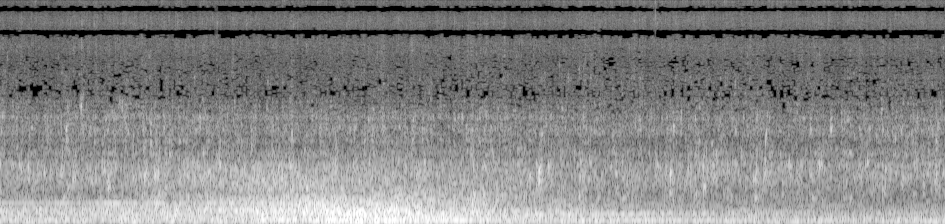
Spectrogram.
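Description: Water flows and gurgles softly close by.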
